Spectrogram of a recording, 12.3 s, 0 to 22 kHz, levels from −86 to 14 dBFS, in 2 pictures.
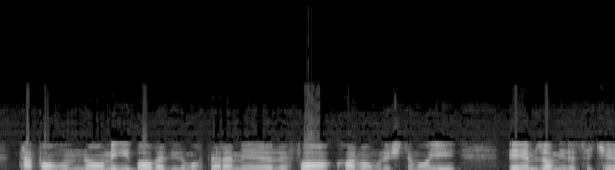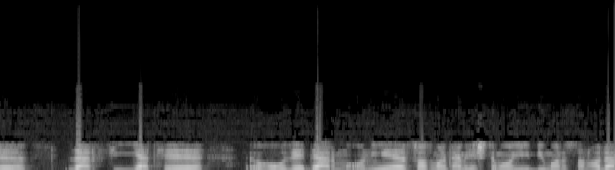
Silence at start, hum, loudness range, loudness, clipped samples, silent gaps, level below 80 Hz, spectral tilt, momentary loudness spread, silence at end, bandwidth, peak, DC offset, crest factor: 0.2 s; none; 2 LU; -17 LUFS; under 0.1%; none; -64 dBFS; -4 dB/octave; 9 LU; 0 s; 9 kHz; 0 dBFS; under 0.1%; 18 dB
